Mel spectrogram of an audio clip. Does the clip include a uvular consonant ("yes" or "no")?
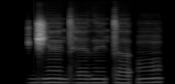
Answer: no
